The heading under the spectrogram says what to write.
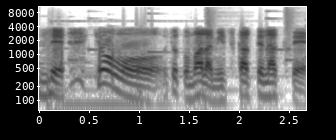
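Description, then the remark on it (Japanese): A single voice speaks in short phrases with a muffled, thin tone, like speech over an old telephone line, lacking crisp high end and clarity; recorded with a substitute headset. “本当になんか昔の電話みたいなね、全然クリアじゃない、えー、電話の音みたいなね、えー、感じの音声で、これはこれでまあ味はあるんですけど、まあちょっとこれ、ポッドキャスト向きではないのかなと。”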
